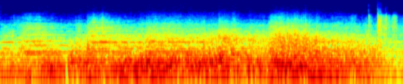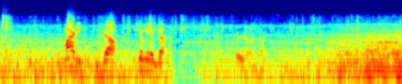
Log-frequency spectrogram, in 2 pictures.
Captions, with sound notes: (thunder roaring) Marty. - Yeah. - Give me a gun. - Here you are partner.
